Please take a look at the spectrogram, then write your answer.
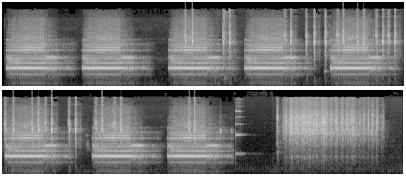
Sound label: Computer - Critical Tones Then Typing; Lost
